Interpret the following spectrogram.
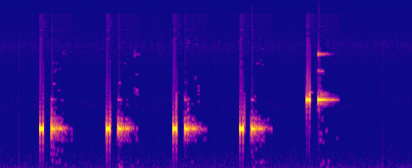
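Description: A countdown of short electronic beeps, one a second: four at the same pitch, then a fifth one higher, each trailed by a brief echo.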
